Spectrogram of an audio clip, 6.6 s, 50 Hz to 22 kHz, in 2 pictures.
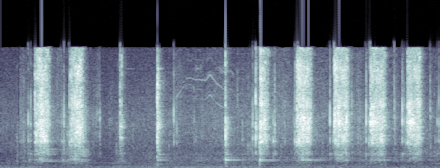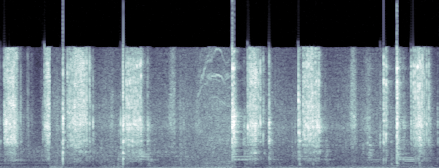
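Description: Hand socket ratchet clicking, about three clicks a second, as it snugs the ARP main stud nuts down on an RB26 main girdle.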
